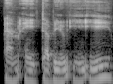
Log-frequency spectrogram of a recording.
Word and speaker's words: MAUI: I know it's kind of pronounced MAWEE, like the island, but MAUI is MAUI, as well as the .NET blog.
